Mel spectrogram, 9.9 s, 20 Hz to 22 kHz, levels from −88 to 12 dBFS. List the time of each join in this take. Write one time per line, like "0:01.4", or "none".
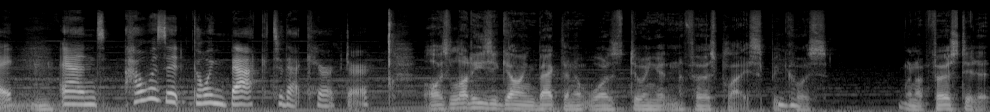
0:08.7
